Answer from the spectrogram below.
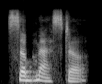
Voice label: "submaster", Indian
